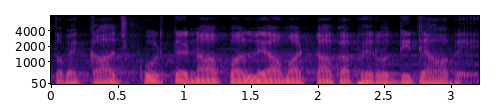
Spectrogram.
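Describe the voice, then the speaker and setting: A man's voice: on the low side, moderate pace, mellow, close to an everyday voice. An actor playing a firm, insistent village man in a dramatic fairy-tale cartoon. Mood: stern, scheming. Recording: echoey studio dub with background music.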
